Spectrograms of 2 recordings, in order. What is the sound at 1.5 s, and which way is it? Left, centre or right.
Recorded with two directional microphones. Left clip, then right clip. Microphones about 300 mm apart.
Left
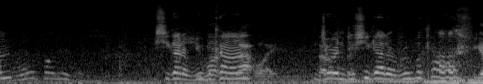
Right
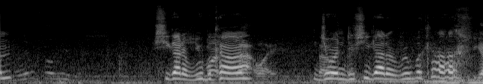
Speech, right.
